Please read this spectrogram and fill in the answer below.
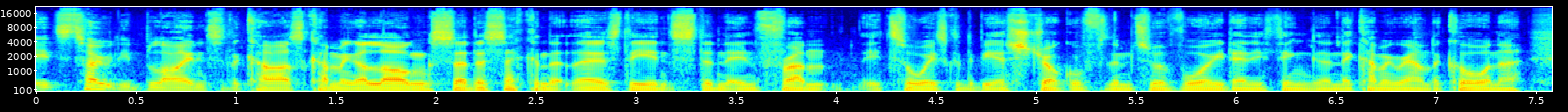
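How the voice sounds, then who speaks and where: A man with a British accent speaks at a very fast pace with hardly any pauses, in a very deep, low pitch and monotone, flat intonation, on a very clean recording with a silent background. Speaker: sim racing commentator. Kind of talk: live commentary.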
